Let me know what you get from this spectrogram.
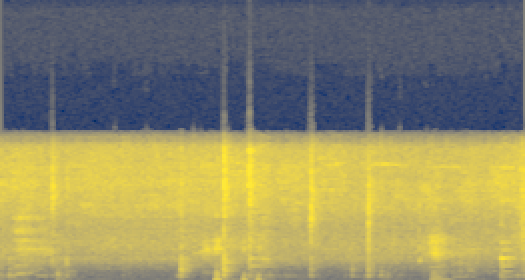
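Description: Salted river fish frying in hot oil with basil roots: a steady sizzle, with a spatula clicking and scraping against the pan several times.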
